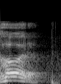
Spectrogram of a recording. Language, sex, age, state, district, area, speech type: Marathi, male, 30-45, Maharashtra, Mumbai City, urban, read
